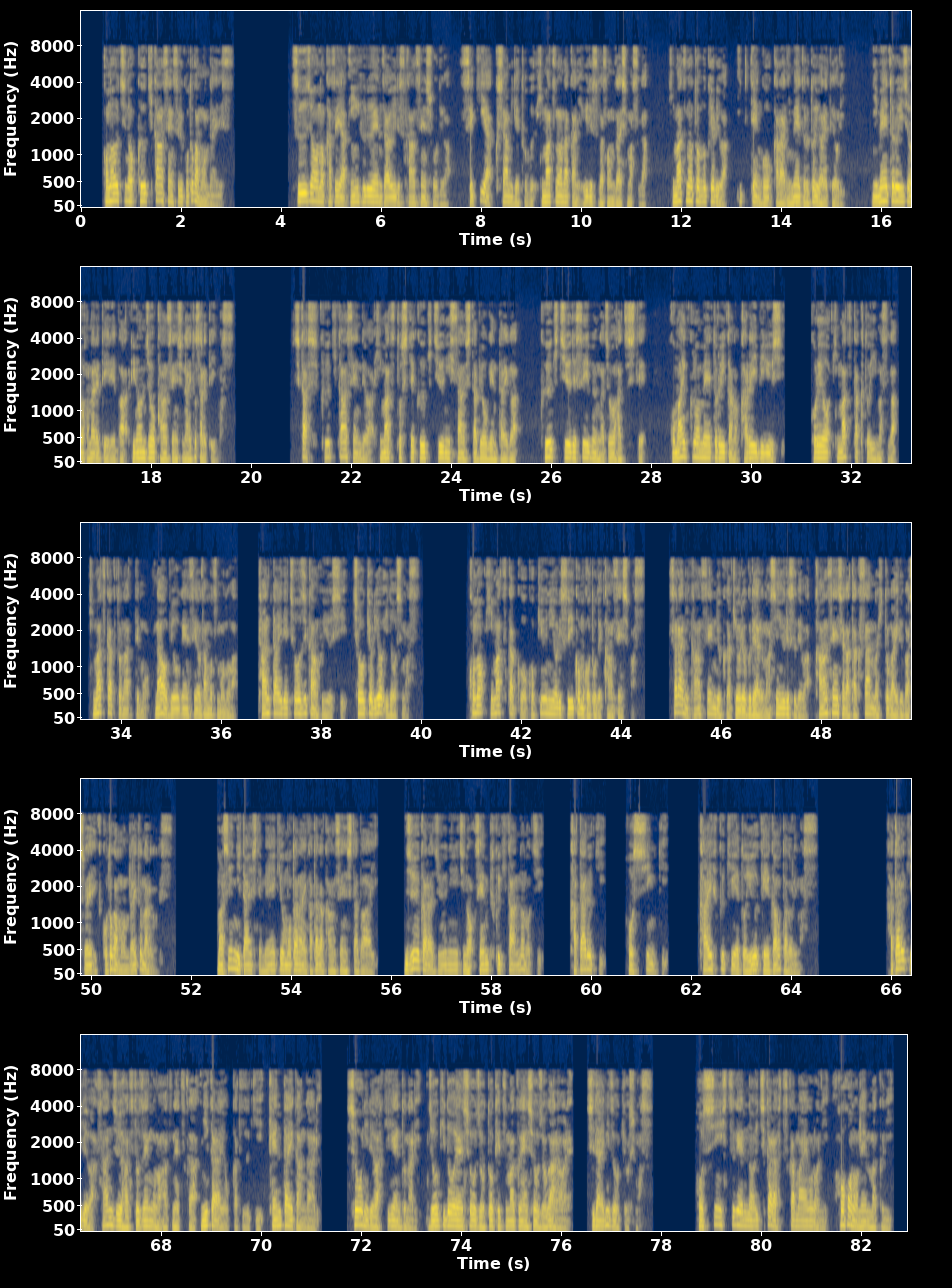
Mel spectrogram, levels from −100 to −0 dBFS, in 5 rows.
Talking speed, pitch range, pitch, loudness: 300 characters per minute, 95-120 Hz, 105 Hz, -15 LUFS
